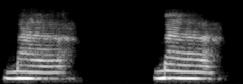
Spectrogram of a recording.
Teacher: Voice starts fairly low, range 2, and gradually falls. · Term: falling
